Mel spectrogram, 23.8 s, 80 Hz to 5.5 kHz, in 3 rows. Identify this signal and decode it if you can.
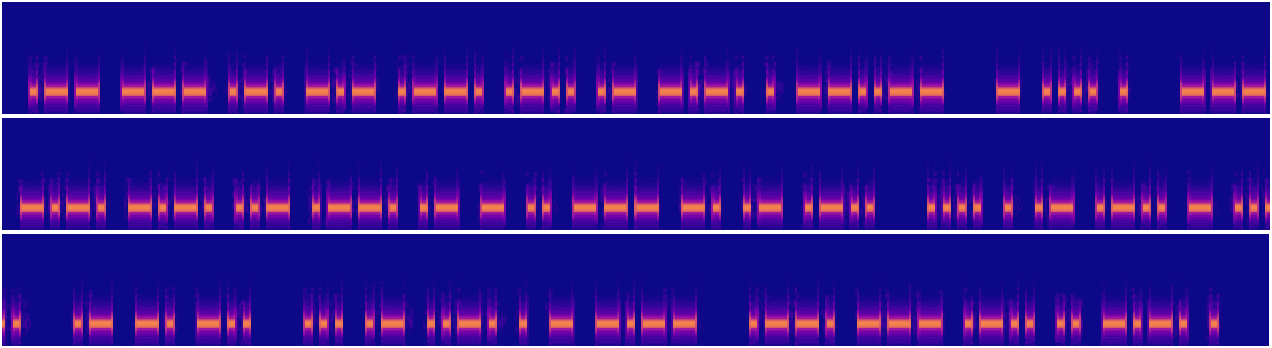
Morse code, heard as a keyed tone, about 25 wpm, 600 Hz. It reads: WORKPLACE, THE OCCUPATIONAL HEALTH AND SAFETY POLICE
